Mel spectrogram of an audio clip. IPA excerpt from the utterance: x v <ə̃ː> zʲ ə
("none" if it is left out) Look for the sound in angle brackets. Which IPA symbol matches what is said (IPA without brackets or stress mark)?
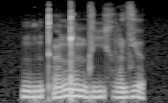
ə̃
